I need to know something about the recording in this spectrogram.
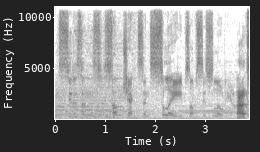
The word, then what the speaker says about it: Cyslodia: Attention, citizens, subjects, and slaves of Cyslodia. That's how you pronounce it.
